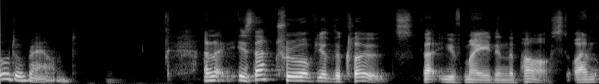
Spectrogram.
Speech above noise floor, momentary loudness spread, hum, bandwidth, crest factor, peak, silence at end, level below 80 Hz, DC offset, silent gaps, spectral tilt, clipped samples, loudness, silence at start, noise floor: 44 dB; 12 LU; none; 13.5 kHz; 18 dB; 0 dBFS; 0 s; -64 dBFS; under 0.1%; none; -5.5 dB/octave; under 0.1%; -18 LUFS; 0 s; -62 dBFS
